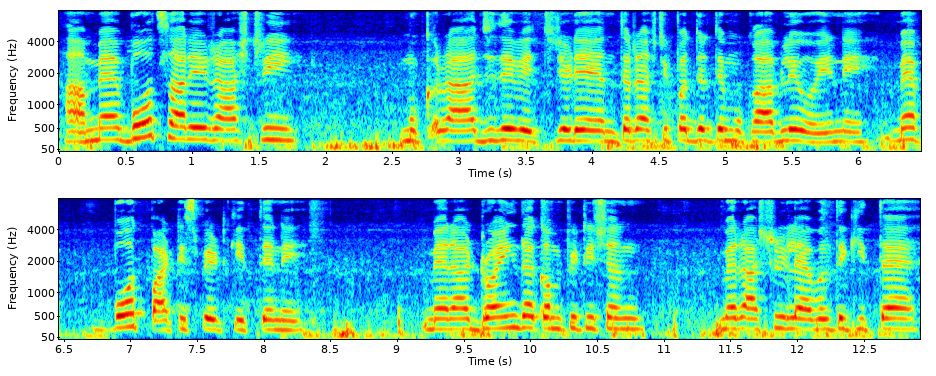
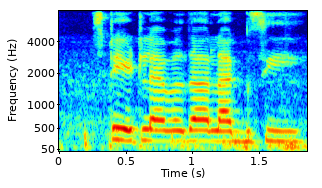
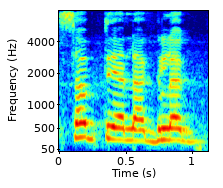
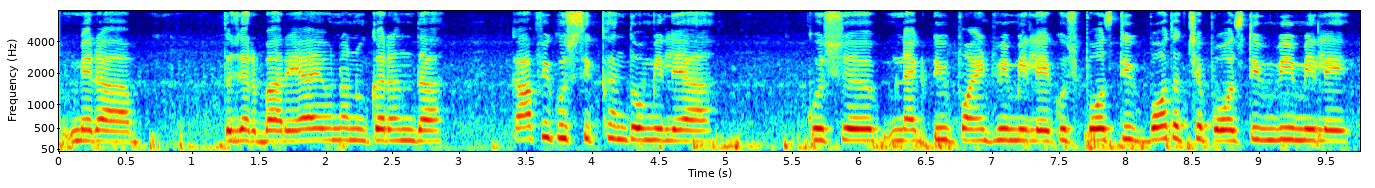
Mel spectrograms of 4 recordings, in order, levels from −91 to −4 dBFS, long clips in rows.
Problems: none marked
